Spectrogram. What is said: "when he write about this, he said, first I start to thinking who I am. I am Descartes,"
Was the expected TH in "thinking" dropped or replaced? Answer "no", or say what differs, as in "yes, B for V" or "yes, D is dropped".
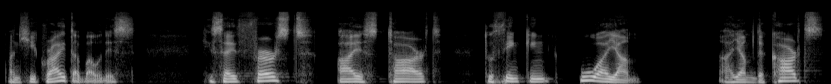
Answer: no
